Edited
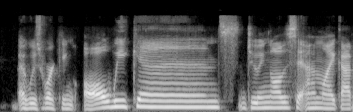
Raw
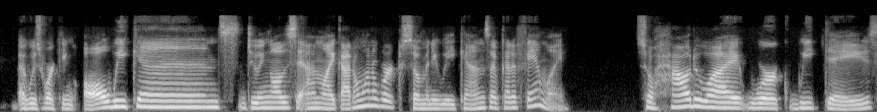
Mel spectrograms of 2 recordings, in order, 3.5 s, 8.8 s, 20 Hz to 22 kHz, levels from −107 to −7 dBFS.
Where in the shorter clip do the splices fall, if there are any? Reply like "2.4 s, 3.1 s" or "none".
none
